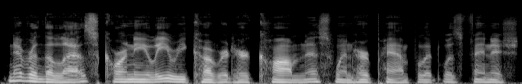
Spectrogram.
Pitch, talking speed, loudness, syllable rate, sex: 110 Hz, 115 wpm, -19 LUFS, 4.4 syllables/s, male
